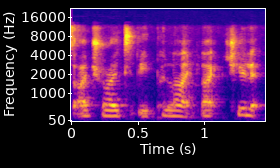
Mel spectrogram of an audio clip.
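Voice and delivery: usual speaking voice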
